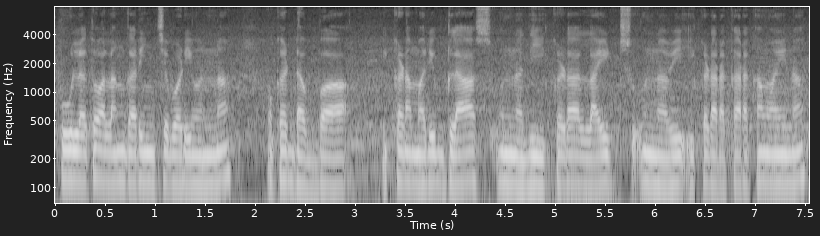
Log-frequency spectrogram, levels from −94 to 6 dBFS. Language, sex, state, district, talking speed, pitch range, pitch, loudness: Telugu, male, Andhra Pradesh, Sri Satya Sai, 110 wpm, 110-115 Hz, 110 Hz, -15 LUFS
